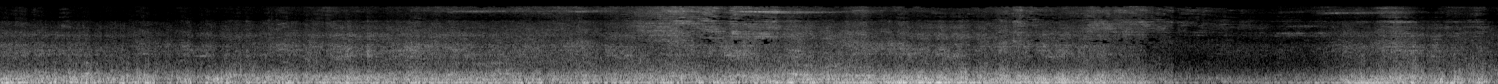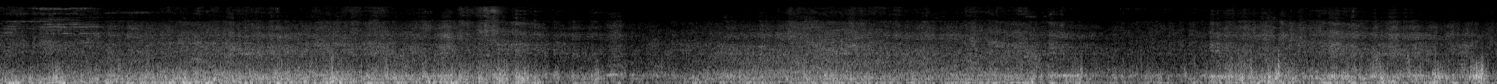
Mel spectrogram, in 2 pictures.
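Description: CN freight train of boxcars and centerbeam lumber flatcars rolling past, its steel wheels rumbling on the rails. A high wheel squeal comes in the first third. The rumble dips briefly about twelve seconds in.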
